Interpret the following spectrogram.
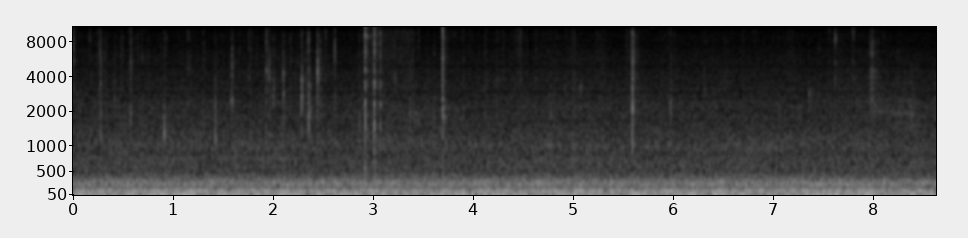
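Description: Steady low background hum, with a few small sharp clicks as a small plastic paint jar is unscrewed and its lid set down on the table.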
